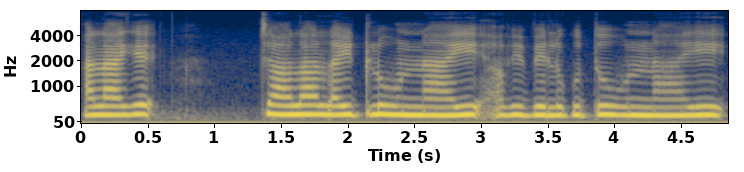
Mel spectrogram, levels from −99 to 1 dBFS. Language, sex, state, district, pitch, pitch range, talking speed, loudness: Telugu, female, Telangana, Hyderabad, 230 Hz, 220-240 Hz, 85 wpm, -12 LUFS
